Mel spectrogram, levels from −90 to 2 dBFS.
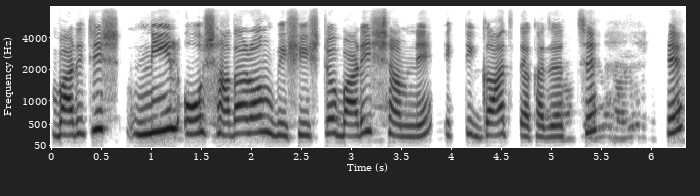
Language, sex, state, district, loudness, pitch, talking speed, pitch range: Bengali, female, West Bengal, Malda, -16 LUFS, 290 Hz, 125 wpm, 255-325 Hz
